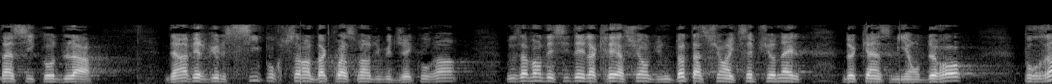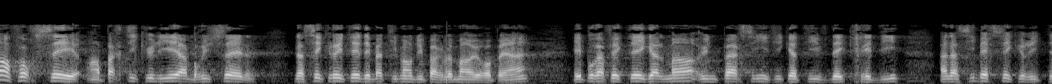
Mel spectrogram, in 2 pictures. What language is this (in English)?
French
